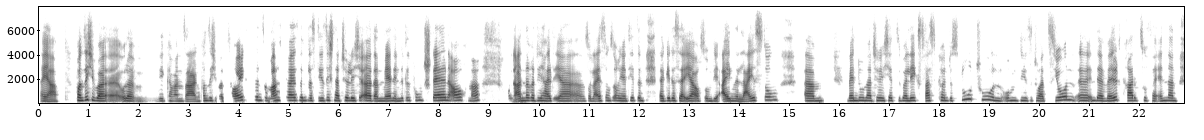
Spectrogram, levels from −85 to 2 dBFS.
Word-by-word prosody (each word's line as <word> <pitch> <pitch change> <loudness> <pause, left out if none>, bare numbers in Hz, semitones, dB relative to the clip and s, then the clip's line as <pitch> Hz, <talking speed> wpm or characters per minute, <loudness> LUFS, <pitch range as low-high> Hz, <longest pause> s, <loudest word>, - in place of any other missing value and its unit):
naja, 170 -2 +2 0.3
von 225 -2 +7
sich 275 +1 +4
über 200 0 +6
äh, 325 0 -3
oder 190 -2 +3 0.5
wie 185 -1 -7
kann 190 -2 -7
man 175 0 -3
sagen, 165 0 +1
von 205 0 -1
sich 215 -1 -3
überzeugt 200 +6 +1 0.2
sind, 255 -3 -2
so 220 - -8
machtgeil 230 +4 +3
sind, 225 -2 -4
dass 210 +1 -3
die 215 -1 -3
sich 235 +1 -4
natürlich, 215 -1 +2
äh, 205 - +5
dann 190 -1 0
mehr 190 0 +4
in 200 - -3
den 190 -1 -2
Mittelpunkt 230 +4 -7
stellen 230 +1 +4
auch, 240 +1 +2
ne? 205 +4 -1 0.5
Und 205 - -10
andere, 215 +4 +3
die 210 0 0
halt 195 0 +2
eher, 190 0 -1
äh, - - -13
so 190 0 -9
leistungsorientiert 200 +2 -2
sind, 205 -2 -1 0.2
da 195 - +1
geht 210 +2 -1
es 205 -1 0
ja 190 - +3
eher 195 0 +3
auch 190 - -5
so - - -11
um 185 -1 -3
die 185 - -5
eigene 185 +2 +2
Leistung. 230 +10 -1 0.5
Ähm, 200 0 +2 0.5
wenn 210 0 +2
du 230 0 -1
natürlich 215 0 -1
jetzt 220 +1 -3
überlegst, 210 +1 -1
was 210 0 0
könntest 210 -2 -6
du 330 +4 0
tun, 265 -9 -3
um 220 -1 -5
die 220 -1 -4
Situation, 230 +6 -1
äh, 220 0 -1
in 220 -2 -4
der 200 -3 +1
Welt 235 +7 +2
gerade 215 -1 +3
zu 220 0 -10
verändern, 205 +1 -3
210 Hz, 185 wpm, -24 LUFS, 195-225 Hz, 0.5 s, von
